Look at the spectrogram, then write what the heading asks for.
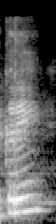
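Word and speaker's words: Carew: थोड़ा मेरे को कोऑपरेट करें। और आइए, टॉमस कैरी, इनका प्रोनाउंसिएशन कैरी है, ये कैवलियर पोइट हैं।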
